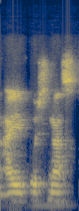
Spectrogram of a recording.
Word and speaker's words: iPusnas: E-book iPusnas, iPusnas ya, bukan iPusnas. Nah, sama, kita membacanya seperti yang ada di tulisan iPusnas.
